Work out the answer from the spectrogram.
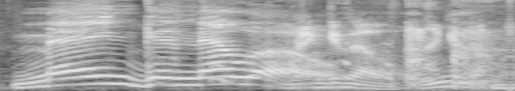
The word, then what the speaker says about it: Manganiello: Joe Manganiello. Joe Manganiello. They were doing it a hyphenated Joe Manganiello. They were doing Joe Manganiello. Not how it's pronounced.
